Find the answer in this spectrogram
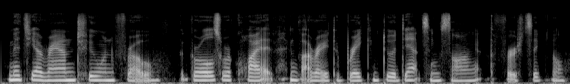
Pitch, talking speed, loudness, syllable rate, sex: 190 Hz, 230 wpm, -19 LUFS, 5.4 syllables/s, female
